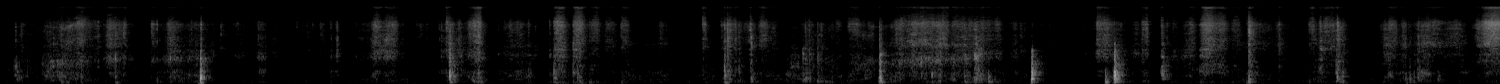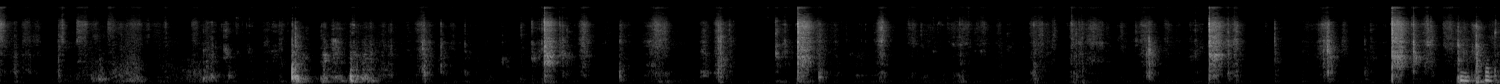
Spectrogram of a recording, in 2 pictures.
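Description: Kraft cardstock sheets being handled, slid and folded on a desk: irregular paper rustles and scrapes with light taps and clicks.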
